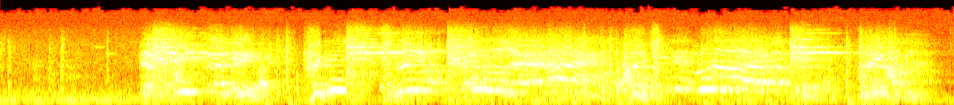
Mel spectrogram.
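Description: Men shout and grunt loudly while fighting.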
